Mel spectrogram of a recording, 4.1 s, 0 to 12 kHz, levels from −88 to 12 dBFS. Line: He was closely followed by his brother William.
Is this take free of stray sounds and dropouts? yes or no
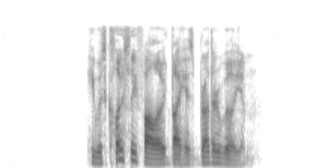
yes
